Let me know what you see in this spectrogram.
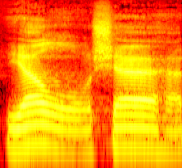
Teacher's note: Ya is a light letter and ghain is a heavy letter. Okay? So you have to do that transition.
